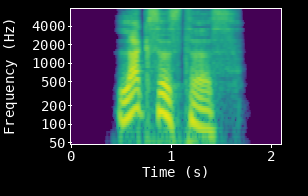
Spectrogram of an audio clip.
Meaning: strong/mixed nominative/accusative neuter singular superlative degree of lax
- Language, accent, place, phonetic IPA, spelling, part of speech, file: German, Germany, Berlin, [ˈlaksəstəs], laxestes, adjective, De-laxestes.ogg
